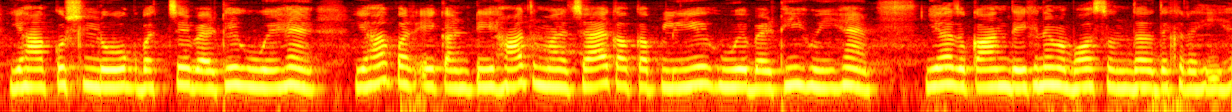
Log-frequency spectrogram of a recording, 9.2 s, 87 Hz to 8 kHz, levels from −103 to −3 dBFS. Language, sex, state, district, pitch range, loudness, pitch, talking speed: Hindi, female, Uttar Pradesh, Etah, 240-255 Hz, -20 LUFS, 245 Hz, 200 wpm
